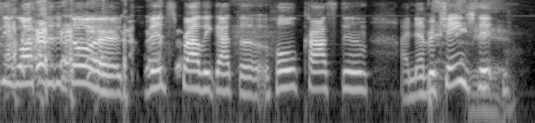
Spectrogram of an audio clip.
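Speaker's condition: No condition

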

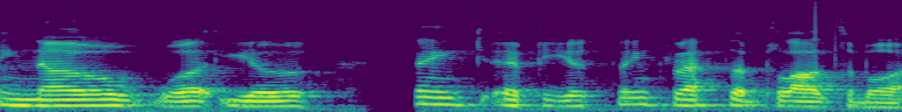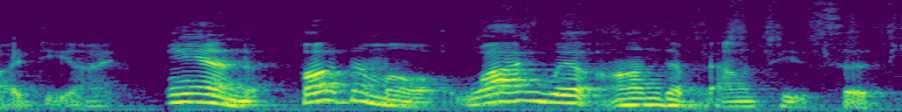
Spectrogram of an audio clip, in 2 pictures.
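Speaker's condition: Cerebral palsy; affects speech a bit

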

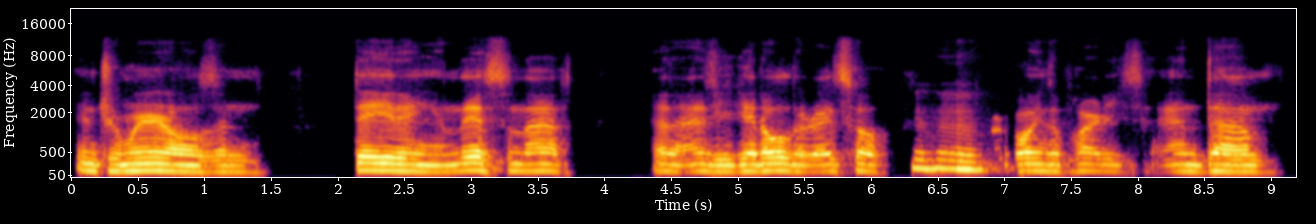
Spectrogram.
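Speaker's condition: Cerebral palsy; contractions compressing

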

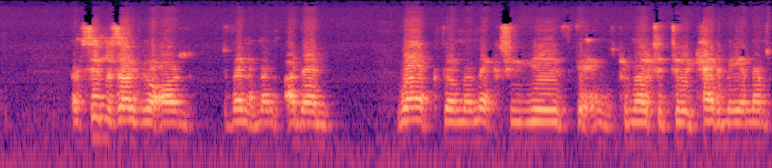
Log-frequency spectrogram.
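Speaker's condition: Cerebral palsy; cerebral palsy affecting all limbs

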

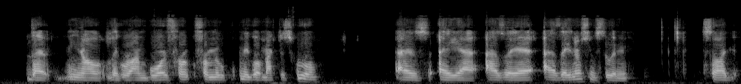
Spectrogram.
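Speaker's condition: Stutter; stutter since childhood, struggled with it at school around ages 6 to 8; adult, still stutters; stutter apparent within first minutes of meeting, noticed by strangers; repeated sounds

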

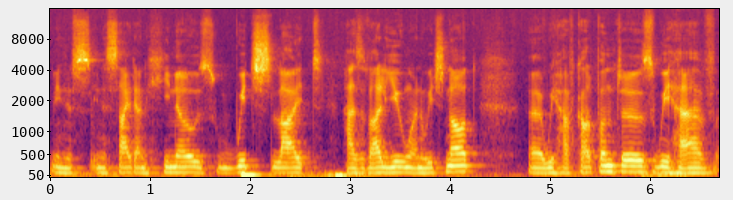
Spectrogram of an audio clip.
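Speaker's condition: No condition

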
